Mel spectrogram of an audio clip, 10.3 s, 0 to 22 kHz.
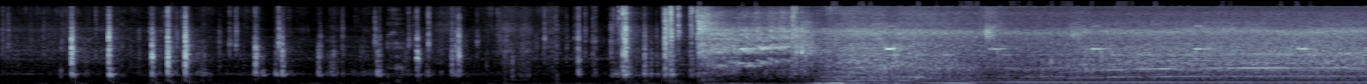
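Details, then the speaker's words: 2013 Maserati Quattroporte, 31K miles, engine started for a sound check. A few light clicks, then a quick crank and catch settling into a smooth, even idle with no knocks. Normal idle. "a nice sound. Engine runs real nice."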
